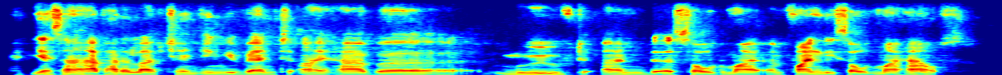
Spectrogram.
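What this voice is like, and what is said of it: English accent. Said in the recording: “your actual English accent”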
